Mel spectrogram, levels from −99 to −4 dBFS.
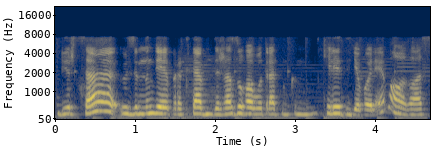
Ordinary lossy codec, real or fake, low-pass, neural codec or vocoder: none; real; 7.2 kHz; none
